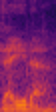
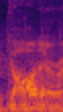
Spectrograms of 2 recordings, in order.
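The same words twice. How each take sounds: First: The first syllable sounds like 'day'. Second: The first syllable sounds like 'dah'. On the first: "bay, ta, data" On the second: "Some people say data, right?"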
